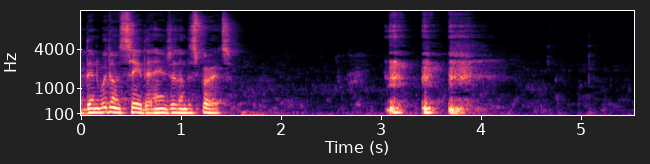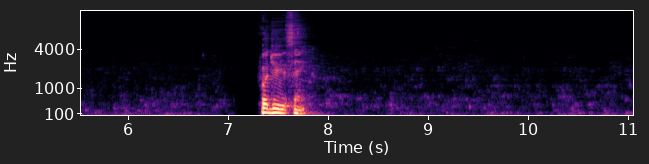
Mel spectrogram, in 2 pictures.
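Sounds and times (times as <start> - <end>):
man coughing: 3.1 - 4.2.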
